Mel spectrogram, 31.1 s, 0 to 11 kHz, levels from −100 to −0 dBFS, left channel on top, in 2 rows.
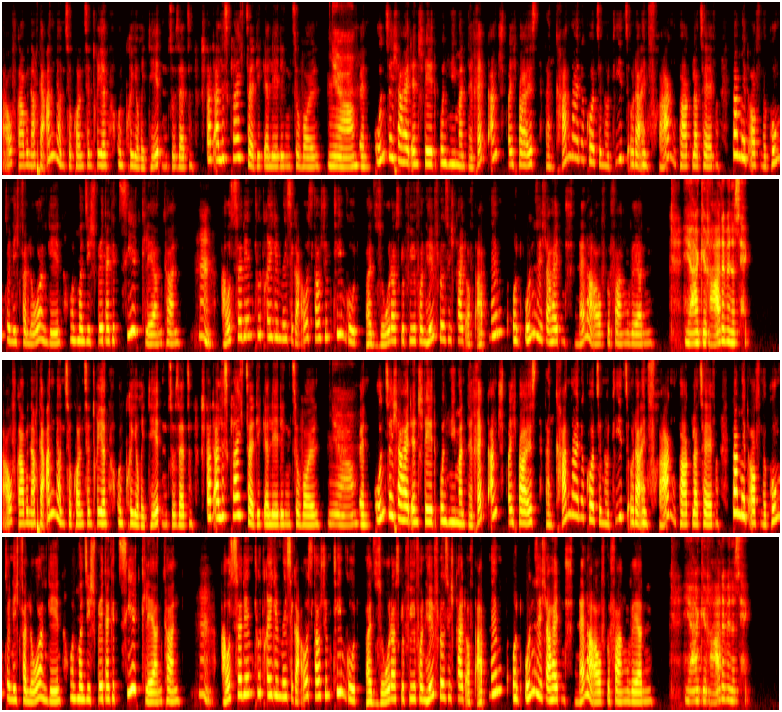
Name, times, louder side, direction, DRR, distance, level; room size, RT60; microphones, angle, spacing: voice 1, 0.0-3.6 4.1-6.3 7.1-10.6 10.9-14.2 14.6-19.1 19.9-28.6, right 6 dB, 50° right, 0.4 m, -28 dB
voice 2, 6.5-7.1 19.5-19.7 28.9-30.5, left 5 dB, 40° left, 0.7 m, -29 dB
9.1 x 3.5 x 3.1 m
head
